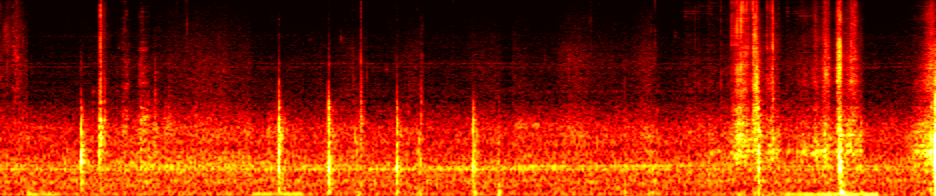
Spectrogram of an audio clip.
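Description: A knife cuts through soft tofu and taps a cutting board.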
